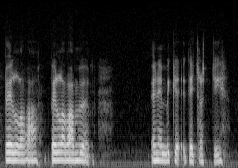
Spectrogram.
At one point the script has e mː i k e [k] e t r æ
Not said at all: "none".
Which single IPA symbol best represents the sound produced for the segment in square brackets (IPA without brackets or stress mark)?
k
